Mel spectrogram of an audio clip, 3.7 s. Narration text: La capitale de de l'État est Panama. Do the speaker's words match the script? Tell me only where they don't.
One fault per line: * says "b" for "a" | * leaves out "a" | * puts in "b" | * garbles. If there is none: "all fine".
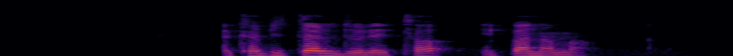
* leaves out "de"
